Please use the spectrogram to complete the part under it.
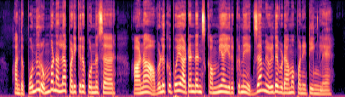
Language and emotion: Tamil, sad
